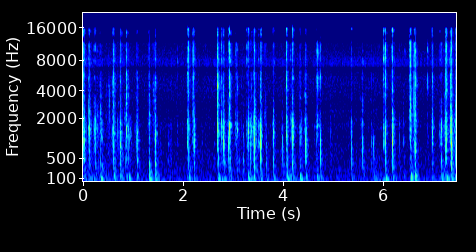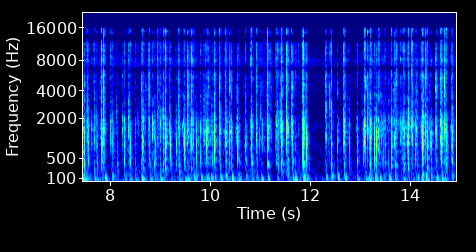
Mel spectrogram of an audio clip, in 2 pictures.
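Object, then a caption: Mechanical keyboard with plastic keycaps. Fingertips type on a cream mechanical keyboard fitted with sculpted plastic cat and paw keycaps. The result is a steady stream of short, dry clacks with a soft low thud under each bright click. The typing is sparse and halting at first, then grows denser, faster and louder from about seven seconds on.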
